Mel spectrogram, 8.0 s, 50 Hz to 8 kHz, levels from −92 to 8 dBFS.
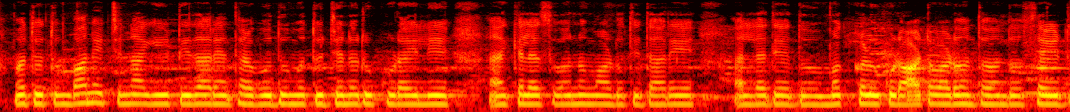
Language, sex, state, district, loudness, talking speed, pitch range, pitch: Kannada, female, Karnataka, Shimoga, -24 LUFS, 165 wpm, 190-195 Hz, 195 Hz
